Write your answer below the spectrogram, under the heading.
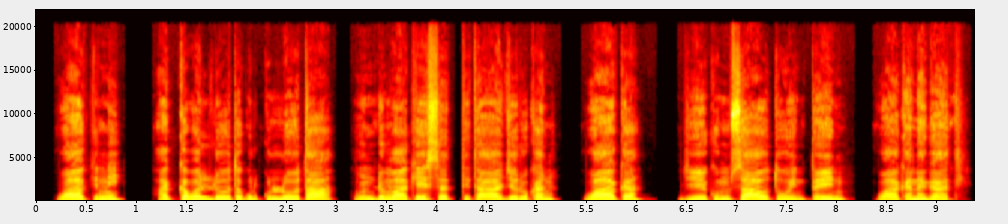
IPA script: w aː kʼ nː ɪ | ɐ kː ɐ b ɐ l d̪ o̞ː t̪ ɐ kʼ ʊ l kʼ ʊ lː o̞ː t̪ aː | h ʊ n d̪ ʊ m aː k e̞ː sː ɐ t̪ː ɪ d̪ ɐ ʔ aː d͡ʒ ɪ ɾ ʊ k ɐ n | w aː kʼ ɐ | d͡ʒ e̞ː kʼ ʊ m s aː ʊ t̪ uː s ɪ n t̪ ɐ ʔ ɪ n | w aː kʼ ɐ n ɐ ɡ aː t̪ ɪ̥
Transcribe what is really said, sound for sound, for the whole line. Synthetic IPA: w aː kʼ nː ɪ | ɐ kː ɐ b ɐ l d̪ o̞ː t̪ ɐ kʼ ʊ l kʼ ʊ lː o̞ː t̪ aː | h ʊ n d̪ ʊ m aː k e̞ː sː ɐ t̪ː ɪ t̪ ɐ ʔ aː d͡ʒ ɪ ɾ ʊ k ɐ n | w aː kʼ ɐ | d͡ʒ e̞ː kʼ ʊ m s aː ʊ t̪ uː h ɪ n t̪ ɐ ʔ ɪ n | w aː kʼ ɐ n ɐ ɡ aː t̪ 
